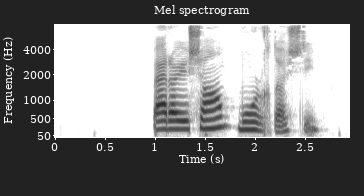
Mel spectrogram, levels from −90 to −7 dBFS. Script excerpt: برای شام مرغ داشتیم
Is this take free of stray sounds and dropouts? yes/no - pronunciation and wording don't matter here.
yes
